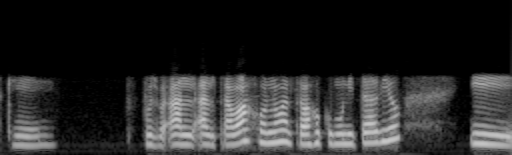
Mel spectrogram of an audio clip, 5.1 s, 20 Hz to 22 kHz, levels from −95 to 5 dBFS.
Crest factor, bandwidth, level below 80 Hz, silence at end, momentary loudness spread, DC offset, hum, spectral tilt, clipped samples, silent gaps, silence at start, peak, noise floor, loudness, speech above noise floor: 18 dB; 3.8 kHz; -82 dBFS; 0 s; 15 LU; under 0.1%; none; -8 dB/octave; under 0.1%; none; 0.1 s; -4 dBFS; -77 dBFS; -22 LUFS; 55 dB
